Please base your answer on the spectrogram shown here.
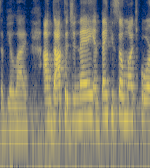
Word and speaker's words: Janae: Janet but it's really Janae, right? That's how. Yes, yes. It just I'm only doesn't. saying Dr. Janet because of the fact that that's how it's spelled, but her That's name right. is Dr. Janae, just so everyone knows.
